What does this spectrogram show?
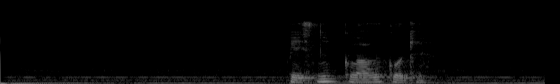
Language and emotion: Russian, neutral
